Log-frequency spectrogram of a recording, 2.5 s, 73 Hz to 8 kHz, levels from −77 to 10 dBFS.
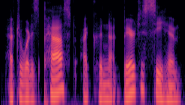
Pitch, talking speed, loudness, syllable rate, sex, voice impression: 105 Hz, 265 wpm, -22 LUFS, 5.8 syllables/s, male, very masculine, very adult-like, intellectual, slightly mature, slightly wild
